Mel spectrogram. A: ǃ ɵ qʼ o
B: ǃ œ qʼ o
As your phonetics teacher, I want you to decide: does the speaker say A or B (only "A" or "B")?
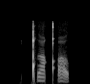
A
